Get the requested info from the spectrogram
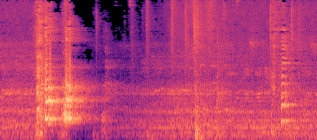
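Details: Female Rottweiler puppy indoors protesting dry kibble after eating canned food for a couple of days: two quick loud barks close together, then fainter yips and thumps with a low background hum.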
